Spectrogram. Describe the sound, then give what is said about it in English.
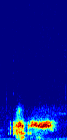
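A short, squeaky sneeze in two parts: a quick breathy burst followed by a thin, high, sustained hiss, lasting under half a second with no talking around it. “Bless you, my sweet prince. Bless you.”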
